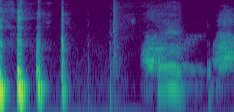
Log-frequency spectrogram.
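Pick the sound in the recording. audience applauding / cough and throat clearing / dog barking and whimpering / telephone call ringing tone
dog barking and whimpering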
